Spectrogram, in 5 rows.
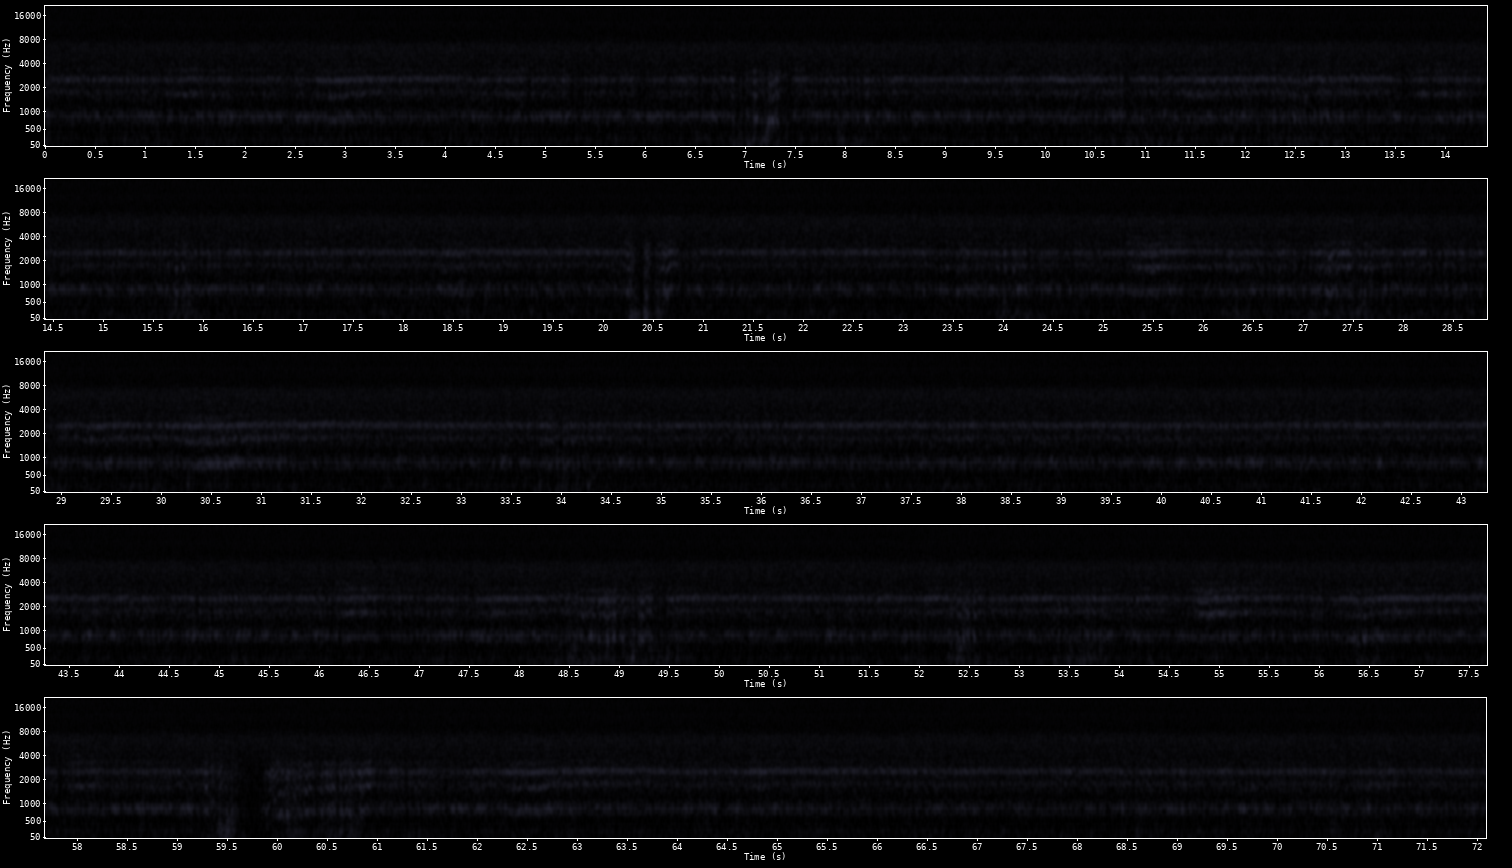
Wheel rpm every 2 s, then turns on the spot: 230, 230, 230, 230, 230, 230, 230, 230, 240, 240, 230, 240, 230, 230, 230, 230, 240, 230, 240, 230, 230, 230, 230, 230, 230, 230, 230, 230, 230, 210, 190, 220, 230, 230, 230, 240.
none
